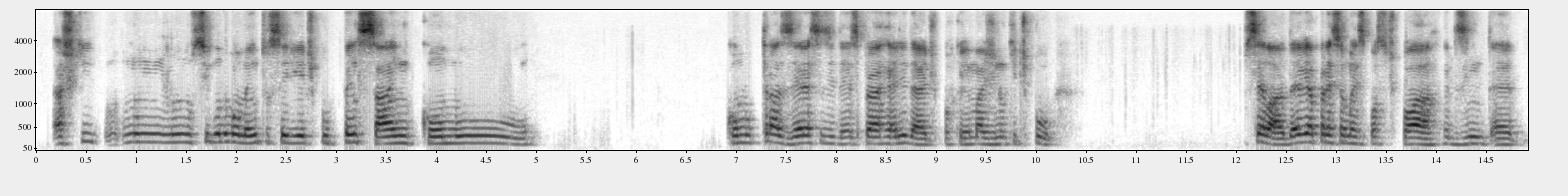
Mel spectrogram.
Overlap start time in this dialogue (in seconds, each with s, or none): none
